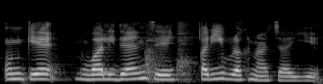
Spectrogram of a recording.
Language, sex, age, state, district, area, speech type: Urdu, female, 18-30, Bihar, Madhubani, rural, spontaneous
